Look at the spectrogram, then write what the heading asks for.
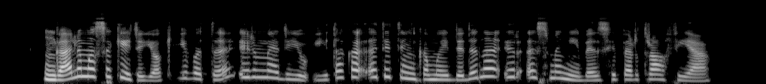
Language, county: Lithuanian, Kaunas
